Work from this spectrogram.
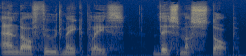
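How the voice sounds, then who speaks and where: A man puts on a massive spider-like alien diplomat who talks in short, broken phrases. The delivery is slow and deliberate, with a flat, heavy weight to each word. Recorded dry and close. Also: mid-range voice, no echo. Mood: stern. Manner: slow, broken clipped speech. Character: huge spider-like male alien diplomat, blunt, terse.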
